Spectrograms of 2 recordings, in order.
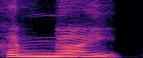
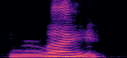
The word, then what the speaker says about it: night: For example, for English, we no longer pronounce the K in night. We don't say knight, we say night.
